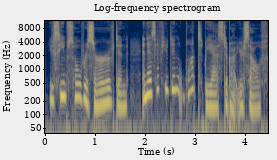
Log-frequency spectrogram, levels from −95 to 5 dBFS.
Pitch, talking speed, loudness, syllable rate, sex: 210 Hz, 200 wpm, -21 LUFS, 5.2 syllables/s, female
